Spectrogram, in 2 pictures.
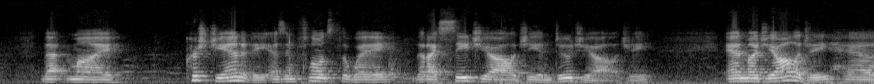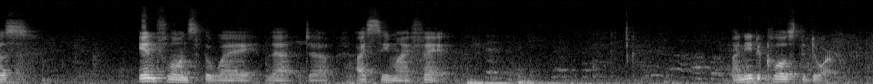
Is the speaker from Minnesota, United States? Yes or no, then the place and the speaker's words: yes; Minnesota, United States; I am a geologist. I come from Minnesota. Yes, there is geology in Minnesota.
